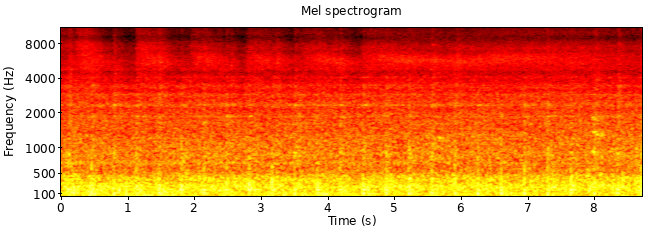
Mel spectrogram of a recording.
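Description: The 16320 Kochuveli Humsafar Express rolls into Palakkad Junction, heard from inside as a steady loud rumble with rhythmic clickety-clack of wagon wheels over rail joints, continuous throughout and without speech.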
